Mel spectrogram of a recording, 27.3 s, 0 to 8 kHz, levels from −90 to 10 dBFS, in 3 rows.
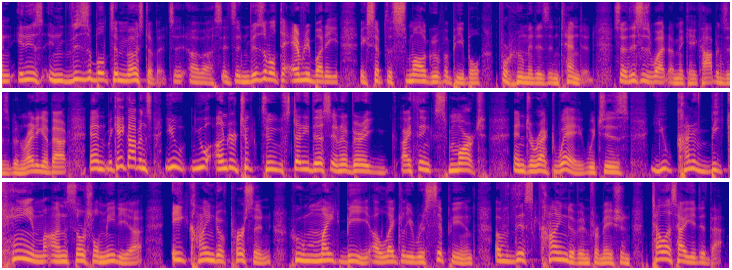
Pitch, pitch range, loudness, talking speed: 160 Hz, 135-190 Hz, -20 LUFS, 180 wpm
